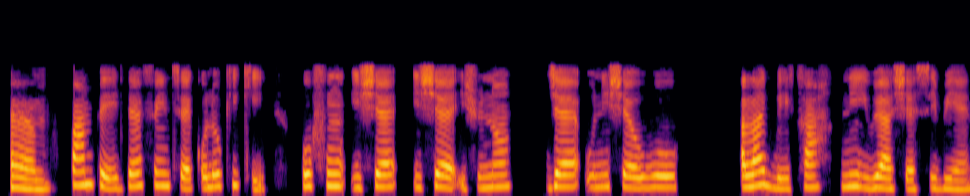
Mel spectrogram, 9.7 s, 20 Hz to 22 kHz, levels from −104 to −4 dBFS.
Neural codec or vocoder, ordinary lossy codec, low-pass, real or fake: none; none; 5.4 kHz; real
